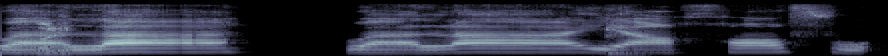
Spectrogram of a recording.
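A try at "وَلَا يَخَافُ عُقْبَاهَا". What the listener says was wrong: ho-nya panjang. Yakhafu, panjang ho-nya.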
